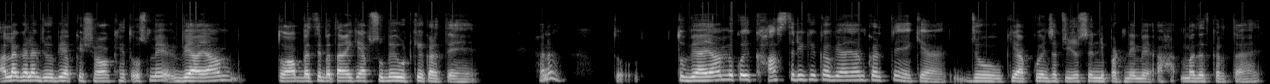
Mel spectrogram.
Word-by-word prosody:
अलग-अलग 185 -1 +4
जो 165 -1 +1
भी 170 +2 +2
आपके 165 +1 -1
शौक 155 +1 -2
हैं, 160 - -5
तो - - -5
उसमें 190 -1 -2
व्यायाम 165 +5 +4 0.5
तो 160 - +1
आप 155 0 +5
वैसे 160 +3 +1
बताएँ 160 0 +3
कि 165 - -3
आप 160 - +2
सुबह 165 +1 0
उठकर 165 -1 +2
करते 145 -3 -1
हैं। 125 -1 -8 0.7
है - - -3
ना? - - -5 0.5
तो - - -12 0.4
तो 185 - 0
व्यायाम 180 +4 +5
में 220 - +3
कोई 220 0 +5
ख़ास 200 +2 -4
तरीक़े 220 -1 -1
का 215 0 0
व्यायाम 195 +1 -1
करते 195 0 -3
हैं 155 -3 -3
क्या? 130 -5 -4
जो 150 -2 -2
कि 155 - +1
आपको 145 +2 0
इन 150 - -1
सब 150 -1 -3
चीज़ों 150 -1 -3
से 150 +1 -3
निपटने 140 -1 -2
में 140 -2 -2
आह 130 +1 -10
मदद 145 -1 0
करता 130 -2 -6
है। 130 +3 -11
160 Hz, 215 wpm, -19 LUFS, 145-185 Hz, 0.7 s, आप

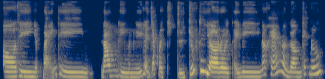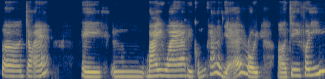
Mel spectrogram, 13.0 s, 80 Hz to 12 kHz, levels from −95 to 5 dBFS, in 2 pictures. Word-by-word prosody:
Ờ, 200 0 +3
thì 200 -2 +1
Nhật 195 0 -3
Bản - - -3
thì 195 -8 -1 0.4
đông 225 +1 +1
thì 195 -4 -2
mình 180 -1 -3
nghĩ 180 +2 -3
là - - -2
chắc 255 - -5
là 195 - -1
ch - - -11 0.2
từ 170 0 -1
trước 420 - +2
tới 440 - +7
giờ 195 -9 +9
rồi, 190 -1 +4
tại 175 - -4
vì 195 0 -1
nó 275 - -1
khá 275 -2 -2
là 375 +1 -1
gần 190 -1 0
các 295 +7 -9
nước, 305 +6 +1
ờ, 220 -4 +1
châu 215 0 -1
Á, 230 +10 0 0.7
thì, 195 -4 +3 0.2
ừm, 200 0 -5
bay 230 +3 +4
qua 235 0 +3
thì 210 -2 -1
cũng 210 +4 -10
khá 315 +5 -3
là 355 -3 +2
dễ 370 0 +1
rồi, 190 -6 +4 0.4
ờ, 185 - -1
chi 250 +2 -1
phí, 265 +4 +2
210 Hz, 195 wpm, -23 LUFS, 195-245 Hz, 0.7 s, giờ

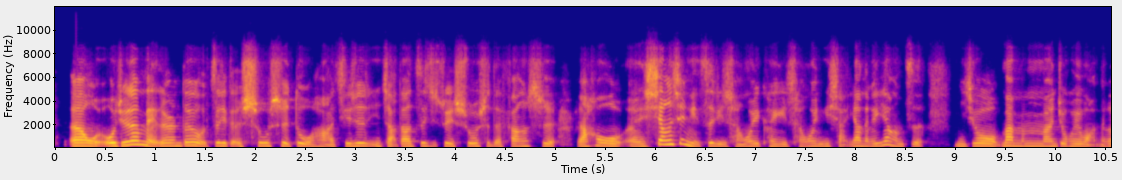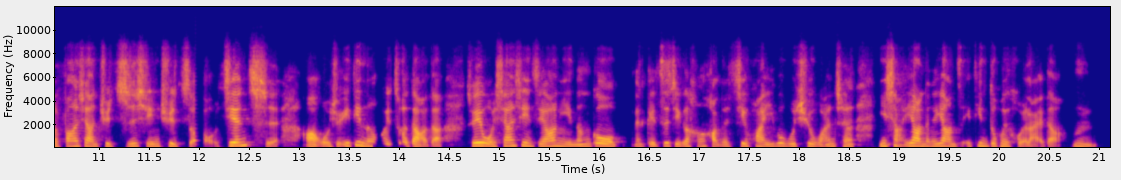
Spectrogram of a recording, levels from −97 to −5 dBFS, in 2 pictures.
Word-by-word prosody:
呃， 240 +1 +9
我 220 - +3
我 240 - +11
觉 260 +3 +5
得 325 +2 +10
每 310 - +5
个 - - +2
人 235 0 0
都 260 - +2
有 265 - +4
自 - - -1
己 235 - +3
的 - - -3
舒 235 +4 +5
适 235 +1 +5
度 220 -6 +1
哈， 175 -1 -4
其 170 +6 -3
实 230 +1 +2
你 210 - -8
找 - - -2
到 200 0 +2
自 220 +4 -5
己 220 - -8
最 225 - 0
舒 220 +2 +1
适 235 +1 -4
的 - - -5
方 205 +2 -3
式， 215 +1 -2 0.2
然 190 - +2
后， 215 -2 +1
呃， 190 +1 -5
相 345 - +7
信 355 -3 +2
你 245 - -1
自 235 - 0
己 185 -5 -5
成 165 0 -6
为 205 +2 -3
可 210 - -10
以 185 -4 -5
成 185 +3 -9
为 210 +1 -5
你 195 +1 -8
想 205 - -6
要 230 0 0
那 210 - -6
个 205 - -4
样 250 -5 -2
子， 165 -3 -7 0.2
你 - - -9
就 210 +1 +1
慢 245 0 +3
慢 210 -1 -8
慢 215 0 -7
慢 200 0 -3
就 205 0 -3
会 200 -1 -4
往 185 - -4
那 - - -9
个 200 - -5
方 210 +2 -2
向 215 -3 0
去 210 +3 -4
执 195 +2 -4
行， 195 -4 -2
去 195 - -2
走， - - -6 0.3
坚 255 +2 +5
持， 290 - -2 0.2
啊， - - +3
我 - - -5
就 - - -7
一 240 - -3
定 275 -1 0
能 200 - -4
会 - - -9
做 - - -6
到 - - +2
的！ - - -2 0.2
所 475 - +4
以 - - +9
我 465 - +2
相 235 -1 -1
信 245 -2 -3
只 195 - -10
要 210 +3 +2
你 195 -7 -7
能 165 +4 -6
够， 220 +5 +1
呃， - - -11
给 160 -1 -6
自 240 +10 -4
己 205 - -5
一 - - -8
个 200 - -3
很 195 +1 -11
好 - - -1
的 - - -11
计 215 - -5
划， 200 -1 -3
一 175 +3 -8
步 230 +1 -2
步 200 -1 -6
去 205 - -1
完 165 +2 -7
成， 180 -3 -5 0.2
你 - - -4
想 - - -2
要 225 -2 +4
那 200 - -7
个 200 - -8
样 205 -3 0
子 - - -19
一 220 - -13
定 230 0 -7
都 210 - -4
会 200 -2 -6
回 - - -8
来 - - -5
的。 - - -7
嗯。 - - -11
210 Hz, 350 characters per minute, -23 LUFS, 195-235 Hz, 0.3 s, 我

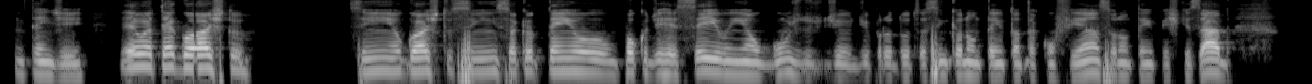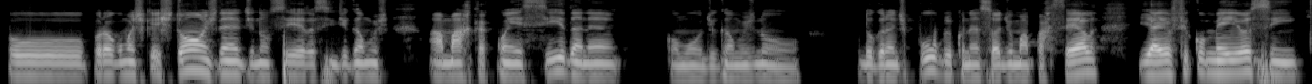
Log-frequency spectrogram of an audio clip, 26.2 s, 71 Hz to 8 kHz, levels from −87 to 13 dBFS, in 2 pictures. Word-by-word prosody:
Entendi. 120 -3 -5 0.3
Eu 195 - +5
até 190 0 +5
gosto. 180 - +7 1.0
Sim, 155 +2 -5
eu 155 0 -3
gosto 155 +1 +4
sim, 150 0 -4
só 145 - -4
que 140 - -9
eu 155 - 0
tenho 150 -3 +1
um 125 -1 -10
pouco 140 +2 -1
de 125 +2 -8
receio 135 +3 0
em 130 -1 -1
alguns 125 +3 -3 0.3
de 115 - -9
de 105 +4 -15
produtos 115 +1 -10
assim 125 +3 -3
que - - -13
eu - - +1
não 120 -1 -1
tenho 115 0 -4
tanta 110 -1 -7
confiança 120 +5 -3
ou - - -6
não 240 -1 -4
tenho 225 0 -8
pesquisado, 135 - +4 0.9
por 120 -2 -2
por - - -3
algumas 125 -1 -1
questões, 150 - +2
né, 130 -1 +1
de 220 +1 -9
não 235 0 -4
ser 120 -1 -4
assim 110 - -8
digamos, 120 - -5 0.4
a - - -2
marca 115 +1 -2
conhecida, 130 +3 -2
né, 115 0 -3 0.5
como 100 -1 -8
digamos 100 +2 -8
no 100 -4 -8 0.6
do 110 -1 -5
grande 110 +1 -3
público, 140 -4 -3
né, 110 0 -4
só 105 - -1
de 105 +1 -6
uma 110 -1 -2
parcela. 140 +2 +2 0.4
E 130 - +1
aí 125 0 +9
eu 130 - +2
fico 140 +3 -7
meio 135 +1 +2
assim. 125 -5 -2
125 Hz, 145 wpm, -23 LUFS, 115-145 Hz, 1.0 s, aí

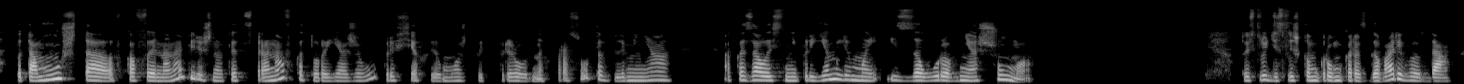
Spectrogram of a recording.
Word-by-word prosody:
Потому 200 +10 +5
что 185 - +3
в - - -30
кафе 180 -1 +2
на 165 0 0
набережной 265 - -1
вот 165 - -12
эта 175 0 -2
страна, 180 - +1
в 310 - -17
которой 165 -4 -3
я 165 -1 -3
живу, 180 - -6
при - - -3
всех 180 - -7
её, - - -4
может 170 +1 -7
быть, - - -9
природных 160 - -2
красотах, 95 - -5
для 160 +1 -3
меня 185 +2 -1 0.5
оказалась 190 -1 +2
неприемлемой 190 +1 +1
из-за 180 -1 0
уровня 180 0 +1
шума. 210 -1 -1 2.1
То 180 - -1
есть 180 +2 -8
люди 200 -5 0
слишком 185 +1 0
громко 180 0 +1
разговаривают. 170 +2 +2
Да, 160 -1 +3
180 Hz, 140 wpm, -24 LUFS, 170-195 Hz, 2.1 s, Потому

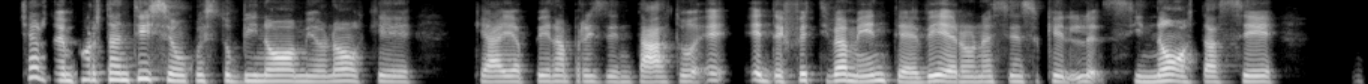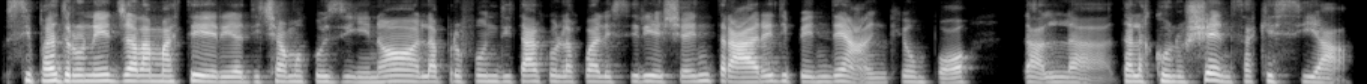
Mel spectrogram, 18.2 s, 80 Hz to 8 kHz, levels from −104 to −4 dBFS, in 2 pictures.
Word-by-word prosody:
Certo, 335 -9 -2
è - - +5
importantissimo 240 0 +1
questo 210 0 -4
binomio, 200 -1 +2
no, 200 +1 0
che 185 -3 -6 0.4
che 190 - -3
hai 185 +1 +2
appena 195 +1 -3
presentato, 180 -1 -1
e 230 +2 -5
ed 220 -4 -1
effettivamente 210 -2 +1
è 160 - -2
vero, 185 -2 +3
nel 180 0 -5
senso 190 +1 -8
che 195 -3 -3
l - - -3
si 185 - -10
nota 185 -1 +2
se 185 0 -2 0.6
si 220 - -4
padroneggia 210 -1 +6
la 200 0 +6
materia, 190 -2 +2
diciamo 185 +2 -3
così, 180 -2 -6
no, 195 +3 +4
la 185 0 0
profondità 190 +1 -2
con 195 -1 -6
la 185 0 -4
quale 185 -1 -1
si 180 +2 -14
riesce 190 -1 -2
a - - -1
entrare 195 -2 +4
dipende 185 -1 -4
anche 160 -1 -2
un 170 -2 -8
po' 165 +1 -3 0.3
dalla 170 -1 -4
dalla 195 -1 0
conoscenza 190 0 +1
che 200 - -4
si 185 -1 -8
ha. 155 - -1
190 Hz, 160 wpm, -23 LUFS, 180-200 Hz, 0.6 s, padroneggia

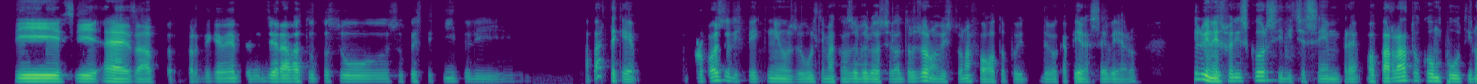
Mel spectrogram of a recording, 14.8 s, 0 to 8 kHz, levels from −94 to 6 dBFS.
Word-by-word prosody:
Sì, 110 -1 +9
sì, 105 0 +1
eh, 105 -1 +6
esatto. 95 0 -5
Praticamente 105 +1 -7
gli 105 0 -14
girava 105 -1 +1
tutto 110 0 -14
su 105 -1 -7
su 105 +1 -23
questi 110 0 -14
titoli. 100 -1 -17 0.7
A - - -19
parte - - -5
che, 95 -1 -6 0.5
proposito 135 +2 -1
di 110 - -10
fake 105 0 -12
news, 100 -2 -4
ultima 100 +1 -7
cosa 100 +2 -7
veloce: 100 -1 -4
l'altro 100 +2 -8
giorno 130 0 +1
ho - - -9
visto 95 +1 -11
una 110 +1 -4
foto, 95 -3 -7
poi 90 -1 -13
devo 95 -6 -11
capire 100 0 -4
se 95 - -10
è - - -7
vero, 95 +3 -11 0.5
che 195 - -6
lui 165 -5 +8
nei 110 - +7
suoi 120 +3 -3
discorsi 145 0 -2
dice 100 0 -12
sempre: 95 -1 -7
"Ho 110 - -5
parlato 130 +6 +2
con 120 -2 0
Putin, 105 -1 -3
105 Hz, 185 wpm, -29 LUFS, 100-110 Hz, 0.7 s, Sì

